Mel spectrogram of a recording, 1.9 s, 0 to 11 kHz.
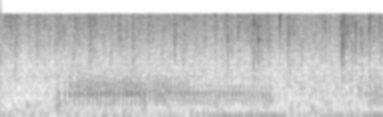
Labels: {"label": "biophony, croak", "recorder": "SoundTrap 500"}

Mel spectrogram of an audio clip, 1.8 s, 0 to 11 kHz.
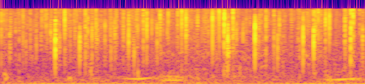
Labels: {"label": "biophony", "recorder": "SoundTrap 300"}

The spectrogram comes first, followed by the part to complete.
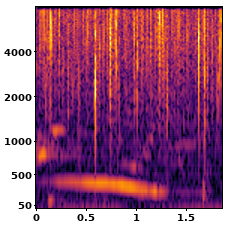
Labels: {"label": "biophony", "recorder": "SoundTrap 300"}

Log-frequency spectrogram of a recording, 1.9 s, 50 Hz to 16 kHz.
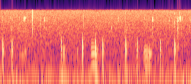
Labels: {"label": "biophony, knock croak", "recorder": "SoundTrap 300"}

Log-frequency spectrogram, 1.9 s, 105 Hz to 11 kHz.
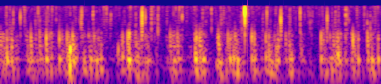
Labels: {"label": "biophony, sea urchins (Echinidae)", "recorder": "SoundTrap 600 or HydroMoth"}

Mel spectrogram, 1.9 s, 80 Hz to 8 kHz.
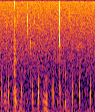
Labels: {"label": "biophony, knock croak", "recorder": "SoundTrap 300"}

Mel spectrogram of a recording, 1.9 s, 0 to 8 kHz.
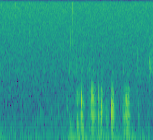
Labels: {"label": "biophony, knock croak", "recorder": "SoundTrap 300"}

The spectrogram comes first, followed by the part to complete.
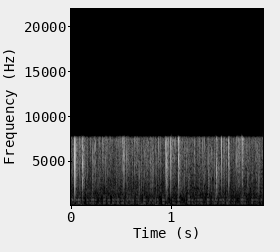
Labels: {"label": "anthrophony, mechanical", "recorder": "SoundTrap 300"}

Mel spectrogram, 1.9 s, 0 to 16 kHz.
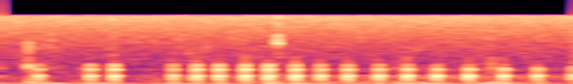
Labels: {"label": "biophony, knock croak", "recorder": "SoundTrap 300"}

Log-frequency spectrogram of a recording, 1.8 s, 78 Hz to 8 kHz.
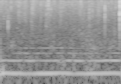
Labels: {"label": "biophony, midshipman", "recorder": "SoundTrap 500"}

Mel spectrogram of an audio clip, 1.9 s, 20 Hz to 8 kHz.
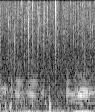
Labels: {"label": "biophony, croak", "recorder": "SoundTrap 500"}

